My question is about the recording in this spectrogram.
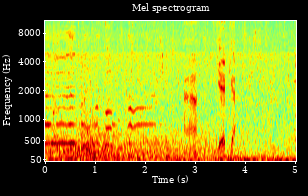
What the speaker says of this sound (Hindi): ये बारिश भी ना रोज रोज बढ़ते ही जा रही है।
